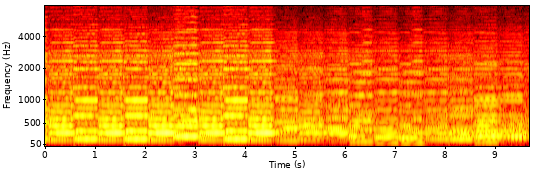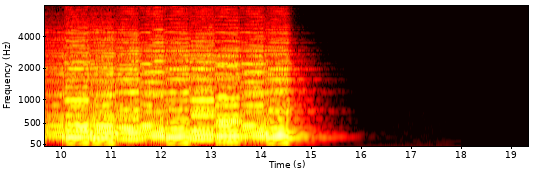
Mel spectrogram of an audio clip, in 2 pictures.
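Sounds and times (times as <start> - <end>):
string quartet: 0.0 - 15.0.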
